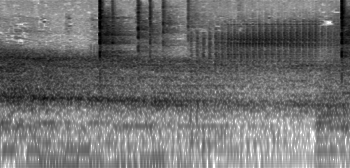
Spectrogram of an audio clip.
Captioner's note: rattling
